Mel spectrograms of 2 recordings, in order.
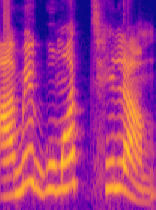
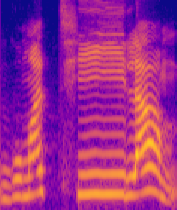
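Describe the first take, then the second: First: Said in the usual way. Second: ঘুমাচ্ছিলাম drawn out very slowly, every syllable clear; slowly spelled out. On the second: Shown as a demonstration. Teacher making students hear the past ending, very slow. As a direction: stretch ঘুমাচ্ছিলাম so the ছিলাম ending stands out. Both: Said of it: "খুব বেশি minorly তোমাদেরকে শুনতে হবে".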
